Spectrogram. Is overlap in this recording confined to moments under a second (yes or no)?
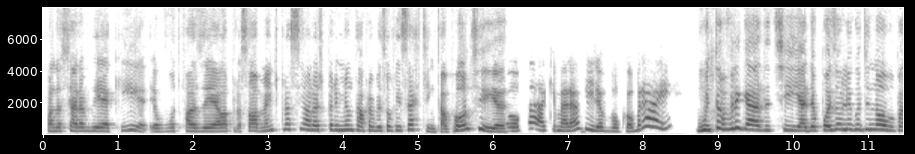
yes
